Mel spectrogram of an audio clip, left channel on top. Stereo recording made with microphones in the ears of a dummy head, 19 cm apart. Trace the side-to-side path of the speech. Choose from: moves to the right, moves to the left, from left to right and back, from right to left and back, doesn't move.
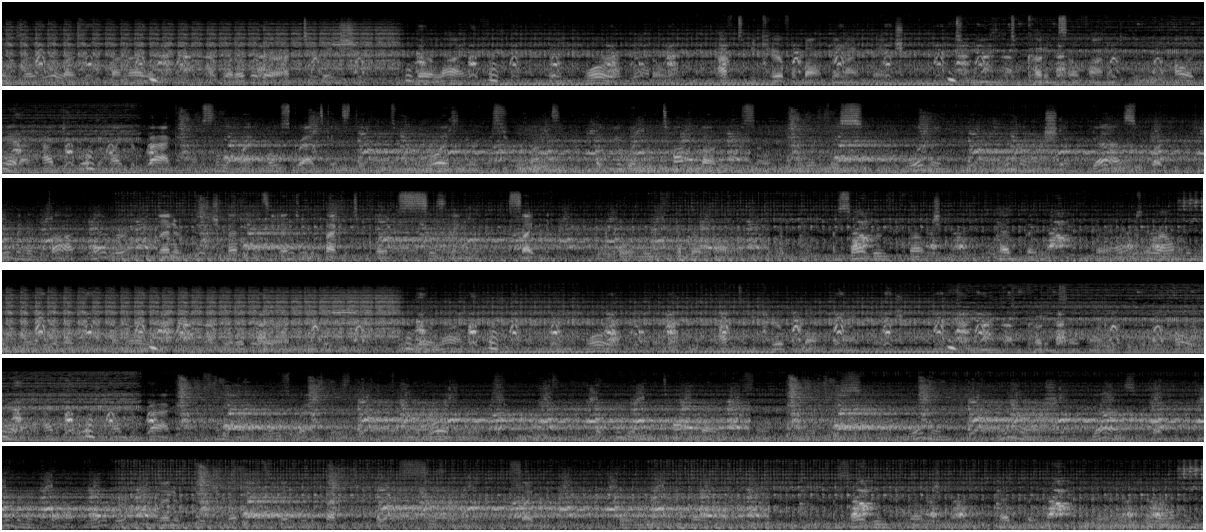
doesn't move.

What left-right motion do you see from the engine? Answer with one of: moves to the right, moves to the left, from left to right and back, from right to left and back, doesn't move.
doesn't move.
